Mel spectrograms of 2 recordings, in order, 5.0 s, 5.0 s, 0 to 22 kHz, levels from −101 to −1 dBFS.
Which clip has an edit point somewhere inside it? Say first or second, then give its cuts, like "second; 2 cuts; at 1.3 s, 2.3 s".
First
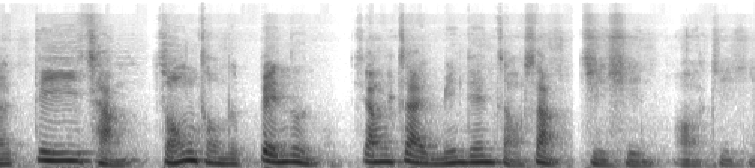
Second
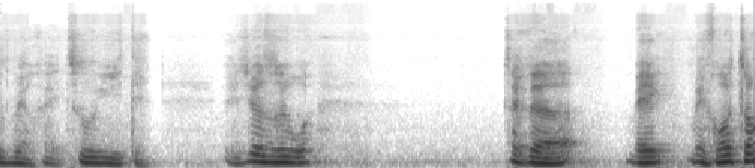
first; 3 cuts; at 1.0 s, 2.3 s, 3.8 s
